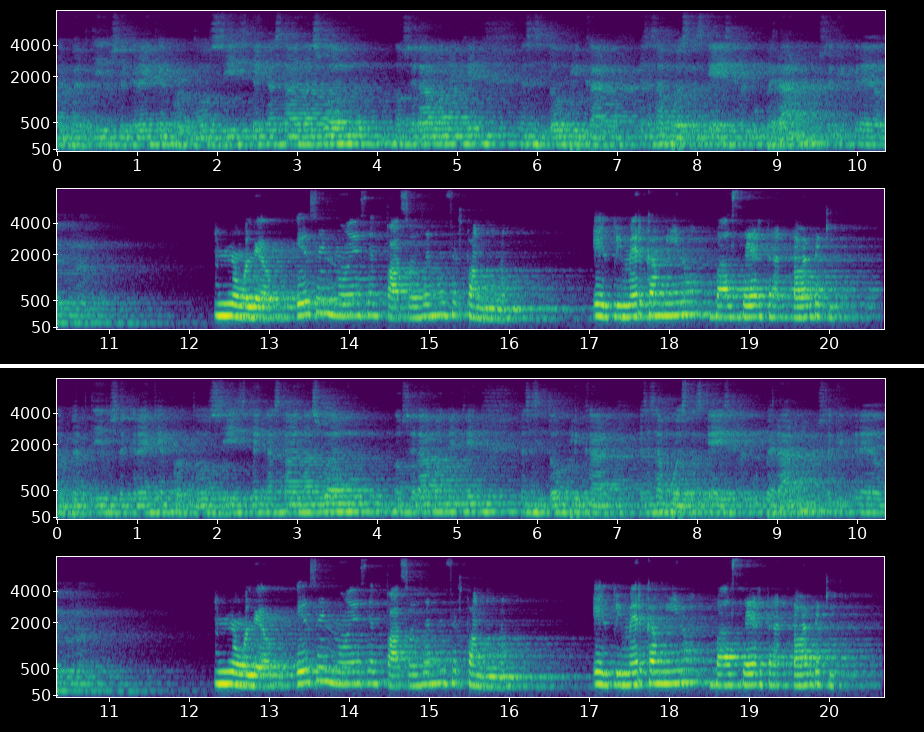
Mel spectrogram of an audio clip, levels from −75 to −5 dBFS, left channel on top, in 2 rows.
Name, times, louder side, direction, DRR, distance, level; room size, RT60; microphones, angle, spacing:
voice 1, 0.0-10.8, equal, 40° right, -3 dB, 4.8 m, -25 dB
voice 2, 12.3-16.1 17.1-20.1, equal, ahead, 3 dB, 1.4 m, -18 dB
28.0 x 15.0 x 8.5 m, 2.8 s
head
